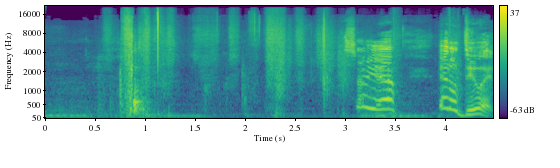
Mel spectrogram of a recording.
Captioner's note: truck thuds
